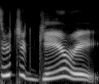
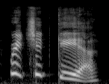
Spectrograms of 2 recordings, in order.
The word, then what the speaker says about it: Richard Gere: starring Richard Geary no who's Richard Geary well we'll go back here Richard Gere yeah it's how my mother pronounces his name that Richard Gere no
